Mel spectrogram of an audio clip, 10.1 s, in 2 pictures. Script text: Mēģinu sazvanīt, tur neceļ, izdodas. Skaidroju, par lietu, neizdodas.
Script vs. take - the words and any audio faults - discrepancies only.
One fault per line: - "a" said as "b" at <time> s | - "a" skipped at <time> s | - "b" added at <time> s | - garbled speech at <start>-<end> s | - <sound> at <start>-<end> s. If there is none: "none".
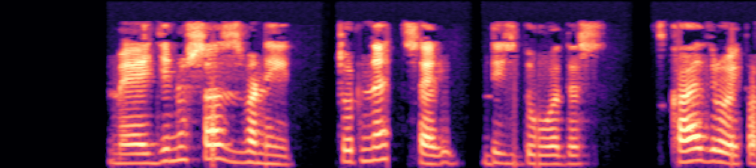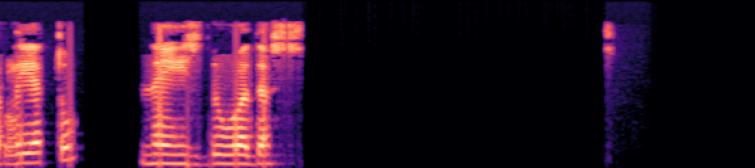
none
